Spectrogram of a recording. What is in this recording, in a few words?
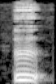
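"u", Japanese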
